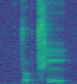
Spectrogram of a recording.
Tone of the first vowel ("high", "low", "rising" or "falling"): high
